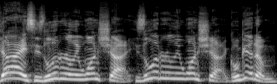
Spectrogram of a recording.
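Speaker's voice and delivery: heated, very loud, high-pitched angry yelling. Testing the mic closer, getting mad at teammates: getting mad, a little louder. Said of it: "if I was getting mad at my teammates, getting a little bit louder".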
